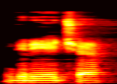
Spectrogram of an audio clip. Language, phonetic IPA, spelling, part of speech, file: Russian, [ˈɡrʲet͡ɕə], греча, noun, Ru-гре́ча.ogg
- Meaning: local variation of гре́чка (gréčka, “buckwheat”)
